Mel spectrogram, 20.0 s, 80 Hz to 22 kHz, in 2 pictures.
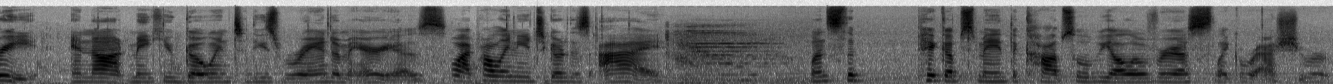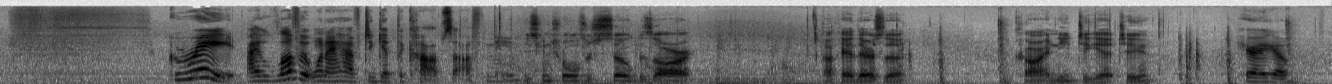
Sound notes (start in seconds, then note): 5.0 chime; 9.7 sucks air through teeth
